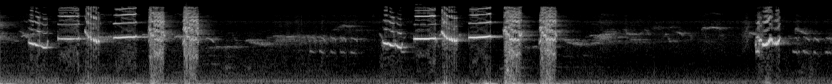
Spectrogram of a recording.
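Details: Oriental magpie-robin song played as a lure to provoke other magpie-robins into singing: two loud bursts of whistled, sliding notes mixed with harsh broadband rasps, a quiet gap, then a brief final note.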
